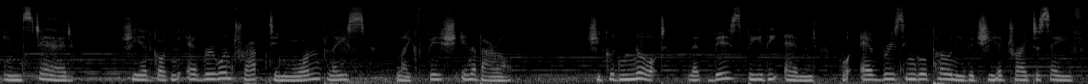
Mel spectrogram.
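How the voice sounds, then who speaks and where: A woman's voice: medium pitch, moderate pace. A woman reading scripted, dramatic story narration as the narrator of an audio drama. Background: soft music.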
